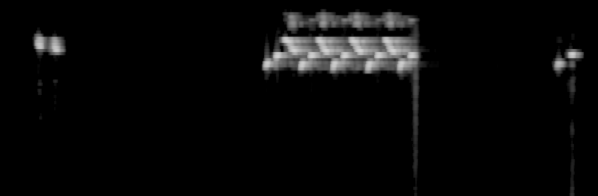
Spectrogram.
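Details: European goldfinch song used to train young goldfinches. A high double chirp is followed by a lively one-and-a-half-second run of rapid, tinkling twitters, then another short double chirp.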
